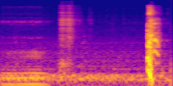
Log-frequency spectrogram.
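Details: Man snoring while asleep on a voice-chat microphone: two rough, noisy snore bursts over a low electrical hum, the second a loud snort.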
